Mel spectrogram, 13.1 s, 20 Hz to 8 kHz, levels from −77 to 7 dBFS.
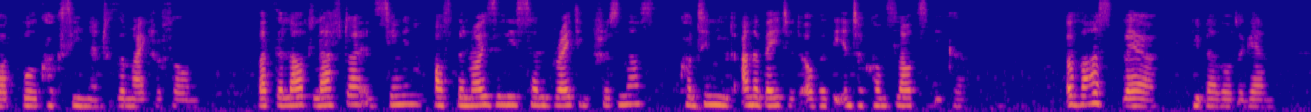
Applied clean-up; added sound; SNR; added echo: classical method Wiener filter.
